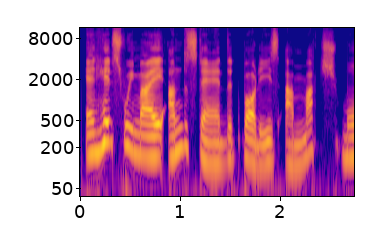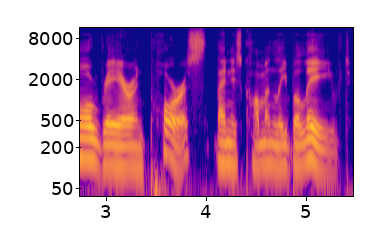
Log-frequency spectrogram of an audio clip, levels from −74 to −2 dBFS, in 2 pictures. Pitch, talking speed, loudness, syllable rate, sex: 135 Hz, 185 wpm, -19 LUFS, 5.2 syllables/s, male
